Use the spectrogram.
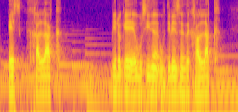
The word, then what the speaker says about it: halak: para llegar al padre Entonces el hebreo se pronuncia como no no escuchen Esto no es alac es halak vio que utiliz halak h a L A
